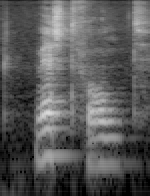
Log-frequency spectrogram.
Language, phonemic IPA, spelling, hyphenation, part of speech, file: Dutch, /ˈʋɛst.frɔnt/, westfront, west‧front, noun, Nl-westfront.ogg
- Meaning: west front, western front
